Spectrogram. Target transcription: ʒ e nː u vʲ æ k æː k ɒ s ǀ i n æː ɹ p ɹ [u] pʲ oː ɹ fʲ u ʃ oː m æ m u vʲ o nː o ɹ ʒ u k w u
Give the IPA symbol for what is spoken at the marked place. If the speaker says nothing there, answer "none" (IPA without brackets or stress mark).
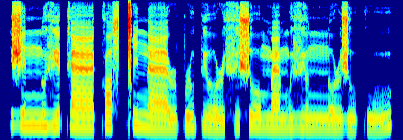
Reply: u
